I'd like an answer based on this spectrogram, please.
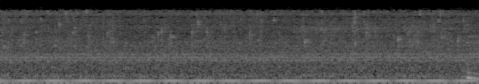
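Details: A low, steadily pulsing mechanical hum fills the room, with no animal voice heard.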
